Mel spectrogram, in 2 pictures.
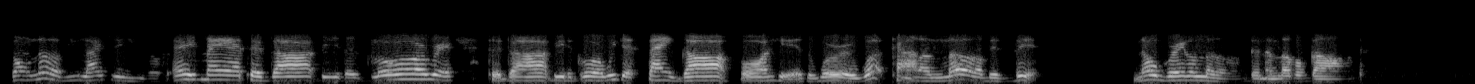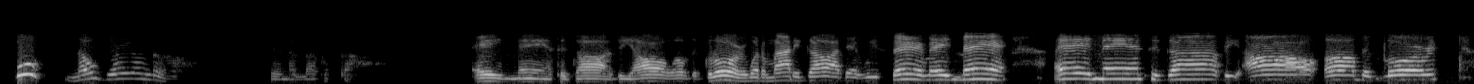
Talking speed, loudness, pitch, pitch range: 140 wpm, -25 LUFS, 215 Hz, 175-255 Hz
